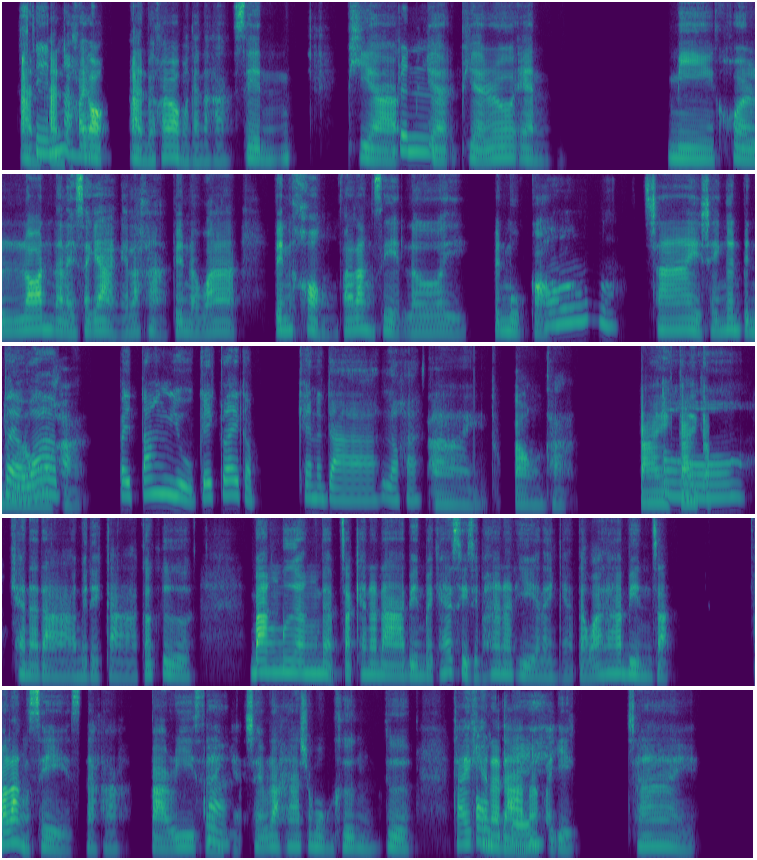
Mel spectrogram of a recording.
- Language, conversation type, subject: Thai, unstructured, สถานที่ใดที่คุณฝันอยากไปมากที่สุด?
- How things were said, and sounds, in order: other background noise; tapping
